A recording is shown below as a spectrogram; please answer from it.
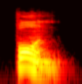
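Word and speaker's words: von: Esta palabra se pronuncia con una F, vea, lleva V, pero se cambia su sonido por F y decimos pon, pon.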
